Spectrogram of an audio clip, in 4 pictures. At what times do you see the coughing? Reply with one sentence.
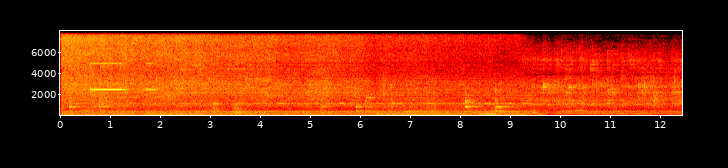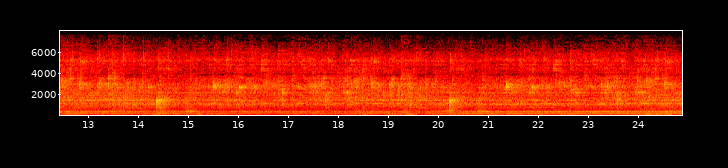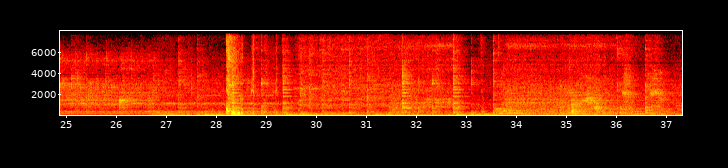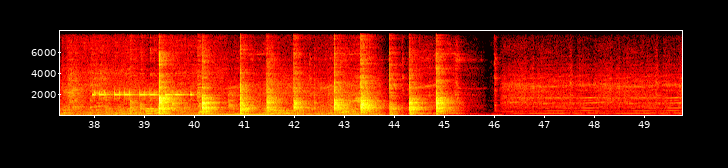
You can hear the coughing from 28.1 to 29.2 s.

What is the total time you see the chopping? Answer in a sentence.
The chopping can be heard for 5 seconds in total.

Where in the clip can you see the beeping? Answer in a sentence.
You can hear the beeping from 0.6 to 1.9 s and from 38.0 to 40.0 s.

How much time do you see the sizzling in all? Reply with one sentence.
You can hear the sizzling for 44 seconds altogether.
